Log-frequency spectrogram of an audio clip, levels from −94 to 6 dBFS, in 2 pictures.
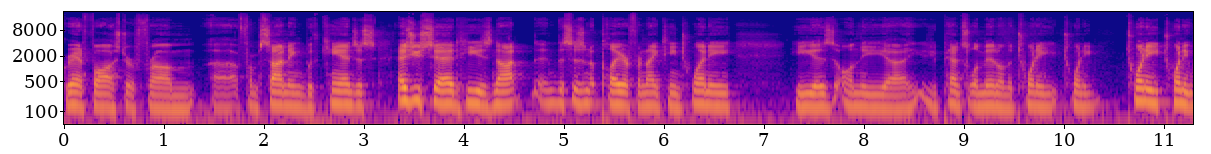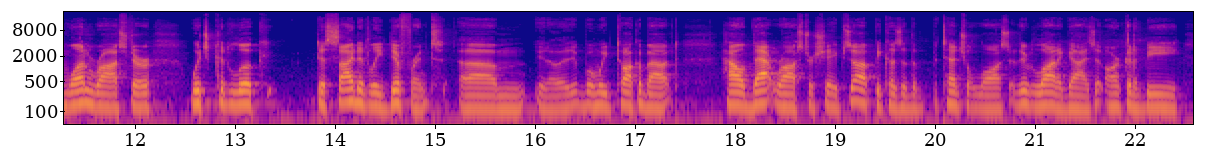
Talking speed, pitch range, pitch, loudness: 185 wpm, 130-150 Hz, 140 Hz, -28 LUFS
